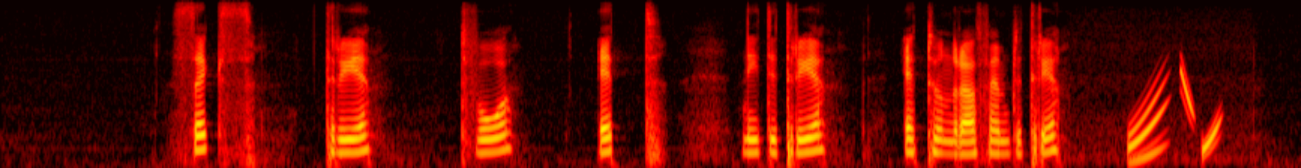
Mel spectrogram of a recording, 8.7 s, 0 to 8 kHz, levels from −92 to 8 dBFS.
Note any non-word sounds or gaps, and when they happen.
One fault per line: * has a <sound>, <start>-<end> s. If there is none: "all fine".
* has a chirp, 7.5-8.2 s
